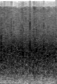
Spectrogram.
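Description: Hands clapping in a quick, steady patter, close and fairly loud, for about a second with no talk over it.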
